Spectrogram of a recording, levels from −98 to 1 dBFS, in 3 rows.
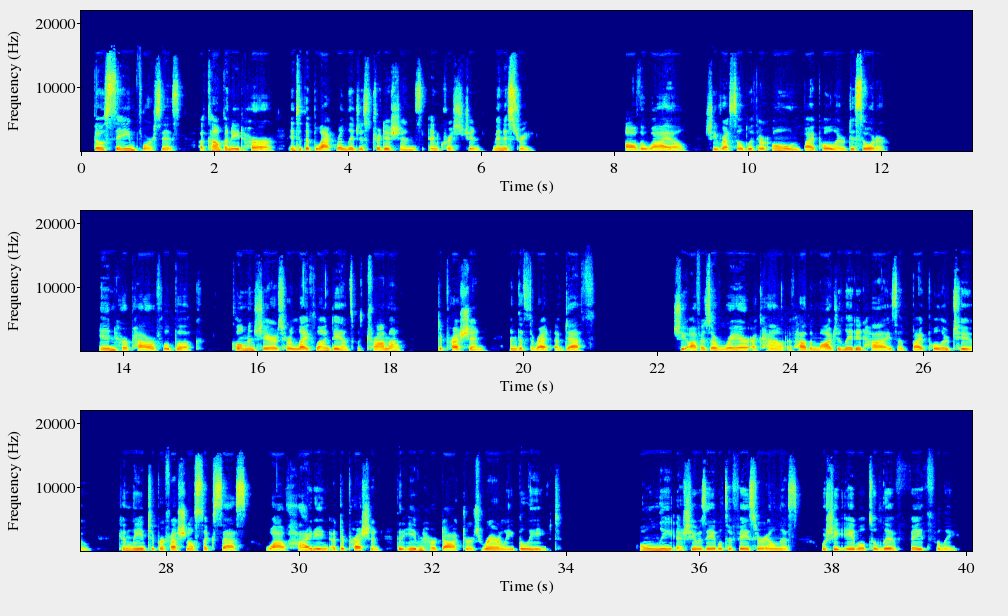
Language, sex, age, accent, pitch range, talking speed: English, female, 40-59, American, 150-185 Hz, 125 wpm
